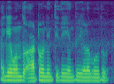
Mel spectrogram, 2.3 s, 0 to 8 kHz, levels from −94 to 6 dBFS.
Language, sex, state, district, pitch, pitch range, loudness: Kannada, male, Karnataka, Koppal, 130 Hz, 125-135 Hz, -17 LUFS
